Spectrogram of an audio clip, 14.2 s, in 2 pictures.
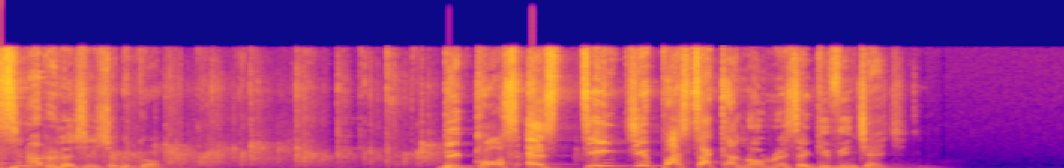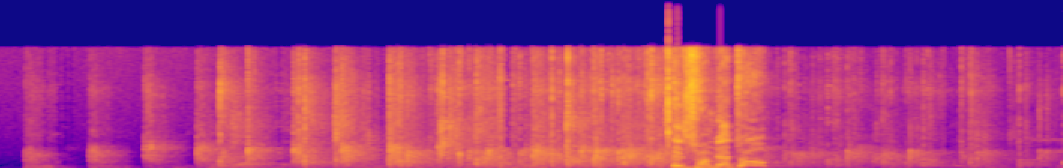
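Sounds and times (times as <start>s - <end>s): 
audience clapping: 0.0s - 4.3s, 7.2s - 14.1s
speech: 0.1s - 1.4s, 2.9s - 6.1s, 11.6s - 12.3s.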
